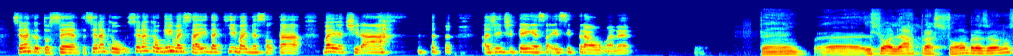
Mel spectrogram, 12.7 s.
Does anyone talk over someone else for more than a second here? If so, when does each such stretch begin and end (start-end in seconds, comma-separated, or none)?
none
